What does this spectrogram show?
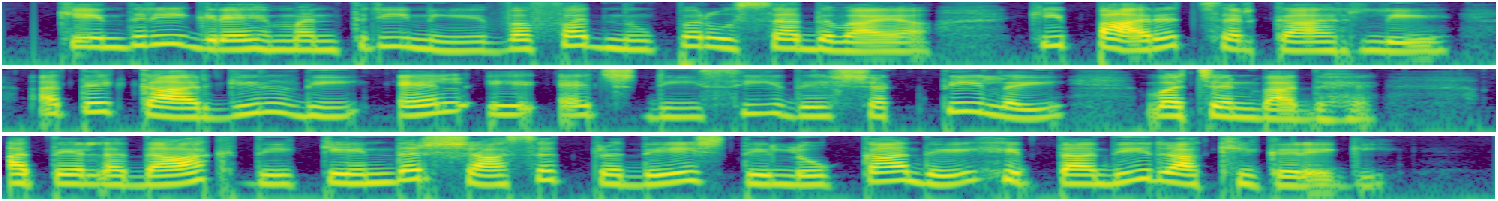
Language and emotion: Punjabi, neutral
